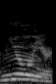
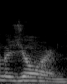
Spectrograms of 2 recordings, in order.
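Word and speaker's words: Mjölnir: So they're talking like, oh, yeah, it's Mjolnir, not Mjorn.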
